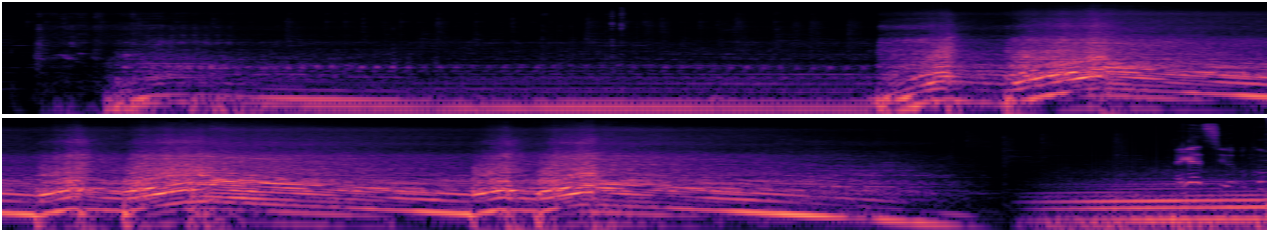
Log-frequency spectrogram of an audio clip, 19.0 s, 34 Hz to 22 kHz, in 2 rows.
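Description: A 600 hp Alfa Romeo Giulia Quadrifoglio revs hard, several sharp climbing and falling bursts close by after a steady idle, ending in a brief dip and a fresh roar; a voice talks over parts of it.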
